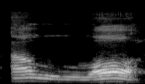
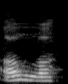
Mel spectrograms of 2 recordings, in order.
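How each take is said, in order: First: The opening hamzah is light and thin. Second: The opening hamzah is heavy and thick. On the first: The speaker calls it right. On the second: The speaker calls it wrong. "Bukan Allah"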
